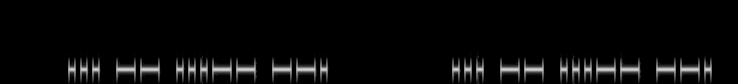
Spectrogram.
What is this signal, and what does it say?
Morse code, heard as a keyed tone, about 21 wpm, 700 Hz. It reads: SM3G SM3G
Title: DXCC-100 Call Signs - 4 Characters - Repeated 2x - 20wpm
